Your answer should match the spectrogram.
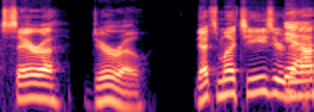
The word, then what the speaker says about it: Dorough: Yeah, it's pronounced duro. Like thorough. Duro.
